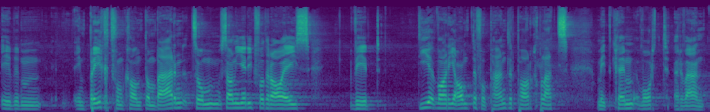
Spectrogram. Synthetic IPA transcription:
ɪm | ɪmprɪχtfɔmkʰɑntonbæːɾnt͡sʊmsɑniəɾiɡfɔdəɾɑːɛɪs | vɪɾd | d̥iəvɑɾiɑntəfopʰændləɾpʰɑrkχplat͡s | mɪtkʰɛmvɔrtɛɾvɛːnt

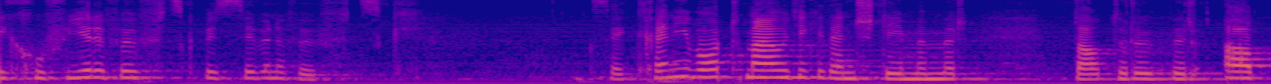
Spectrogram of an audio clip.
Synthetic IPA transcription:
ikχuːiːɾəfʏft͡skb̥ɪsːɪbənəfʏft͡sk | kseːkʰχɛnivɔrtmɛldiɡəd̪ɛnʃtɪməməɾd̥ɑd̥ɾʏbəɾʔɑp

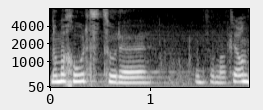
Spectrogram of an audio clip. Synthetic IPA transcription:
nʊməχʊrt͡st͡suɾə | ɪnfɔrɾmɑt͡sjoːn

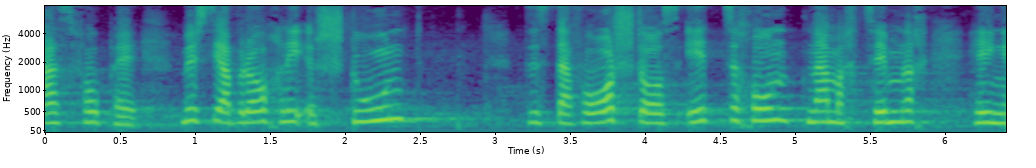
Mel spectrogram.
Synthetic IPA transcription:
ɛsfɔʊpʰeːmɪːɾsiɑbəɾoʊχliʔɛɾʃtuːnt | d̥əsd̥æːfɔːɾʃtoːsɪt͡səχʊntnæmləχt͡sɪmləχhɪŋə

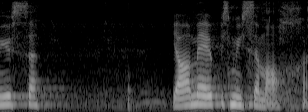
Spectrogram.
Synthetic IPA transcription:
ʉəsə | jɑːmɛːøpismʉsəmɑ̰χ

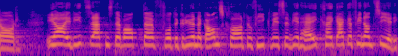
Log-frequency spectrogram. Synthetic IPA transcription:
ɑːɾ | ɪhɑɪɾiːt͡stɾæt̪ən̩sd̥ɛbɑt̪əfɔdəɡɾyənəɡɑnt͡skχlɑːɾd̥̪ɾuːfhiːkʋizəʋiːɾɦɛjkʰɛɪɡæɡ̥əfinɑnt͡siəɾi

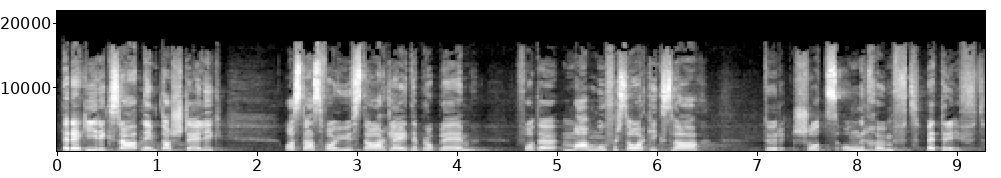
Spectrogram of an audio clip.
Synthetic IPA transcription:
d̥əɾɾɛɡiːɾɪksɾɑːtnɪmt̚ːɔχʃtɛlɪk | ʋɑsd̥ɑːsfɔyːstɑːɾɡlɛɪtəpɾɔb̥leːm | fɔdəmɑŋl̩fəɾsɔɾɡɪkslɑːɡ | d̥ʊɾʃʊt͡sʊŋəɾkɵmftb̥ɛtɾɪft

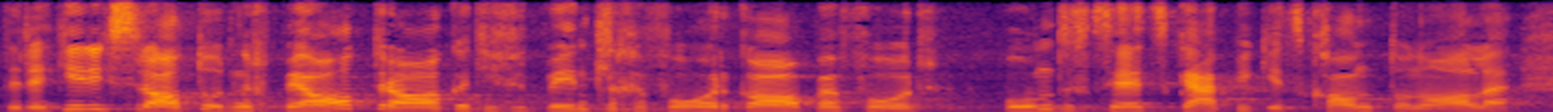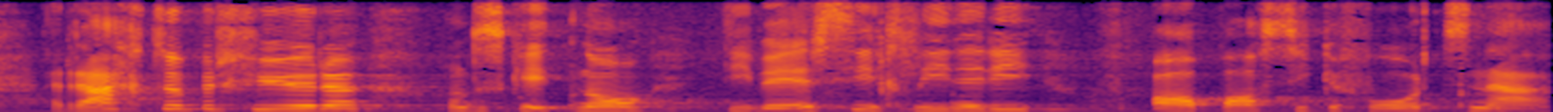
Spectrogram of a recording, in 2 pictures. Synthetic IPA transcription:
d̥ərːɛɡiːəɾiksrɑːt̚d̥uːtnɪχb̥eɑːtɾɑːɡədifəɾbɪntləχəfɔːrɡɑːbəfɔɾ | b̥ʊndəsksɛt͡sɡ̥æbiɡɪskʰɑntɔnɑːlə | ræχtt͡søbəɾfyːəɾəʊndəsɡ̥ɪtnɔd̥ivɛrsiχliːnəɾi | ɑːpɑsiɡ̥əfɔːɾt͡snæ̰ː

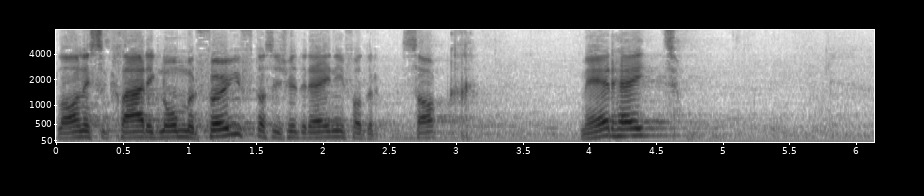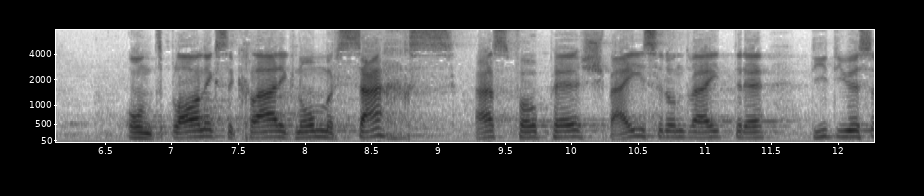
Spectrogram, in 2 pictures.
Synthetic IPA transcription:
plɑːnɪksɛɾkʰχlæːɾɪɡnʊmːəɾfœʏfd̥ɑsɪʃʋɪdəɾɛɪnifɔdəɾsɑkχ | meːɾɦɛɪt | ʊntplɑːnɪksɛɾkχlæːɾɪɡnʊmːəɾsæχsæsfɔʊpʰeːʃpæ̰ɪsəɾʊndʋæɪt̪əɾəd̥idyəsə

